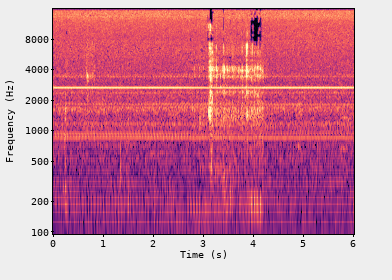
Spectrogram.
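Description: The 5.5 kW electric motor of a homemade screw (cone) log splitter running steadily with a constant hum and whine. About three seconds in, a burst of cracking and knocking lasting about a second as a piece of log is split on the spinning threaded cone.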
